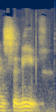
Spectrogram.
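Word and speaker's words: Sinnaeve: But I'm going to say Ken Sinavy. – Wow, that's the closest. I didn't know how to pronounce it for many years. It's actually Ken Sinavy.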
